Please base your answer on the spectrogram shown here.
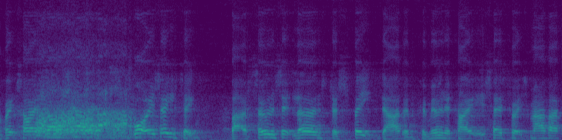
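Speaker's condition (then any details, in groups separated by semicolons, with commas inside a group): No condition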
